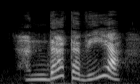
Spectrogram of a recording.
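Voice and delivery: loud, disbelieving, incredulous tone. A woman is told someone has left again; incredulous question. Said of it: "Domandò incredula la signora Banks".

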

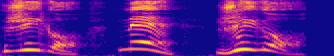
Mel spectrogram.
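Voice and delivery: very high, piercing shriek. A wife tries to stop her husband threatening her child, screaming. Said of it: "Sikította Angéla".

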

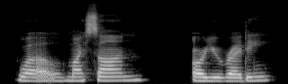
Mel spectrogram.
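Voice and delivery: usual speaking voice

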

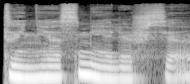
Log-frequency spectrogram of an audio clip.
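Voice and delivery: usual speaking voice

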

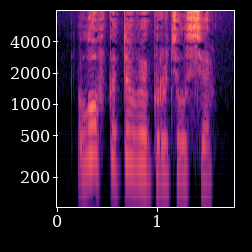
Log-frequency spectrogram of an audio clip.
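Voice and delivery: plain

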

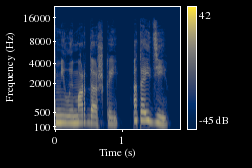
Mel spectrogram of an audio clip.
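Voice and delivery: plain reading voice

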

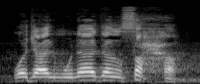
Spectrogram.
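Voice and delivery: ordinary talk

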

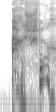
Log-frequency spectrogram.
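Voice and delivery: soft, breathy, half-whispered mutter. The Frenchwoman, panicked during the wild ride, muttering. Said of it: "murmelte die Französin".

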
